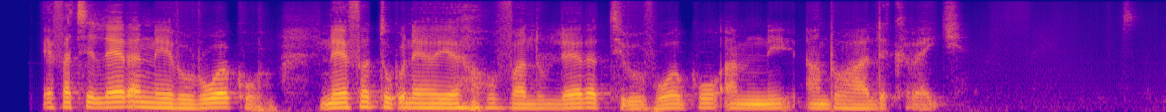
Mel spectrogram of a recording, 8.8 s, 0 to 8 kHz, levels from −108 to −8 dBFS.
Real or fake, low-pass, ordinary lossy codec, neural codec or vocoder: fake; none; none; codec, 16 kHz, 0.5 kbps, X-Codec, HuBERT features, trained on LibriSpeech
